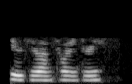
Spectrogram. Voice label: Police Tactical Encrypted; sdr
